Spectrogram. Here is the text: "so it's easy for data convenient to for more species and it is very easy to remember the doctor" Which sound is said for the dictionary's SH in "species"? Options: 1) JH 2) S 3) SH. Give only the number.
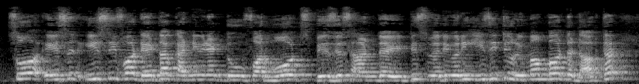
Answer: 2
